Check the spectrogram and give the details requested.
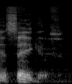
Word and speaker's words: Segev: Segev? Segev or something like that. Segev. Yeah, Segev. Oh, Segev. Yeah, because it's foreign, right?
